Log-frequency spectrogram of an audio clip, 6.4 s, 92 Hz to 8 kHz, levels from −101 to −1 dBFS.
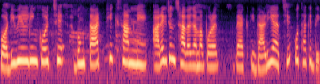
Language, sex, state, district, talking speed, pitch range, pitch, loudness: Bengali, female, West Bengal, Paschim Medinipur, 170 wpm, 240-315 Hz, 280 Hz, -16 LUFS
